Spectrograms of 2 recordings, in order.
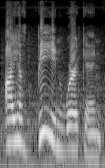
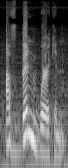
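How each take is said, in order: First: The word 'been' has a long 'ee' vowel. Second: The word 'been' has a short 'e' vowel. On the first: The speaker calls it wrong. "most of people say it's I have been working. So it's incorrect" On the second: The speaker calls it right. "The correct pronunciation is I've been working"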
